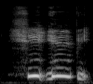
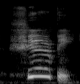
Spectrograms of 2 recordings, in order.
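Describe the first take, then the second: First: The vowel before the l is pronounced. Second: The vowel before the l is dropped. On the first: The speaker calls it wrong. "이렇게 하시는 것보다 훨씬 쉬워요" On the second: The speaker calls it right. "모음을 묵음처럼 아예 빼주세요"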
